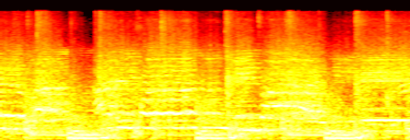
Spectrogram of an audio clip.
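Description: Three women singing a gospel worship song together into handheld microphones, over an accompaniment with a steady, repeating low beat.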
